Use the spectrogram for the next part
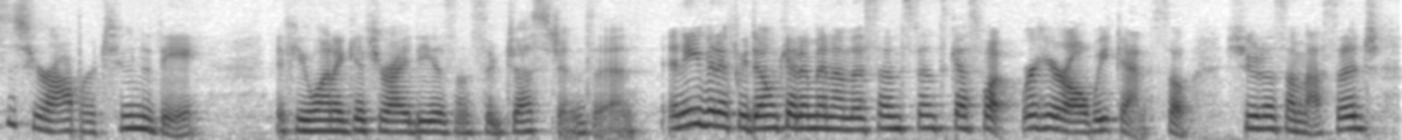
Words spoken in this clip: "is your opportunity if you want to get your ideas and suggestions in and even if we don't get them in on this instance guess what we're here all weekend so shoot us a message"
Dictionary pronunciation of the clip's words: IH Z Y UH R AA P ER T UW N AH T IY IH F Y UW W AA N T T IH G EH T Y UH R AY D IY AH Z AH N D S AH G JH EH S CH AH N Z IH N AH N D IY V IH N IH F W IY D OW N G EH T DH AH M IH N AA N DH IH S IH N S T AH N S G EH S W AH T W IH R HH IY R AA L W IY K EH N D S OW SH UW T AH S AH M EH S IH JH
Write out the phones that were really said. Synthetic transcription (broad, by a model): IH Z Y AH R AA P ER T UW N AH T IY IH F Y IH W AA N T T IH G EH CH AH R AY D IY AH Z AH N S AH G JH EH S CH AH N Z IH N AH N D IY V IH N IH F W IY D OW N G EH T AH M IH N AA N DH IH S IH N S T AH N S G EH S W AH T W IH R HH IY R AA L W IY K EH N D S OW SH UW T AH S AH M EH S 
